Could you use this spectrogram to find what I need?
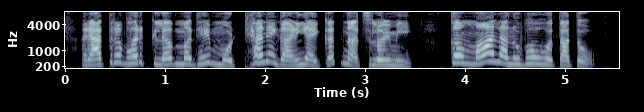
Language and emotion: Marathi, happy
